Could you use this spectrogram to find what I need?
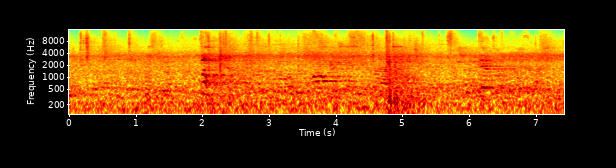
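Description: Boxing gloves thud against each other.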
